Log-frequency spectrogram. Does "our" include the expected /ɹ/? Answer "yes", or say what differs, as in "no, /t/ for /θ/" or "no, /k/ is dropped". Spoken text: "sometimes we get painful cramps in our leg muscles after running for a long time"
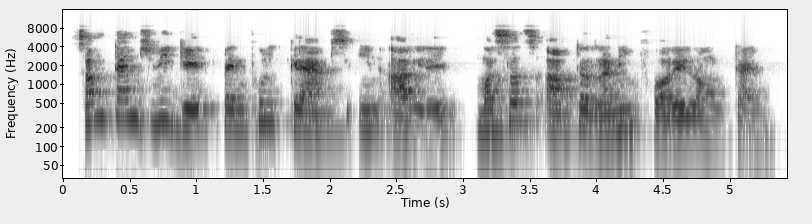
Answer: yes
